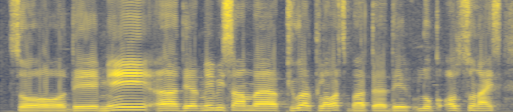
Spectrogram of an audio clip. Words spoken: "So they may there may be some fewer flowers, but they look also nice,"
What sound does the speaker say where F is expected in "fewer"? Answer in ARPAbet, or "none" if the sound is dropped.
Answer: P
